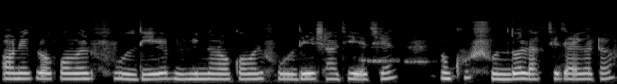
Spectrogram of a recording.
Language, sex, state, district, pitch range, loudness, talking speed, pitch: Bengali, female, West Bengal, North 24 Parganas, 245-265 Hz, -21 LUFS, 145 wpm, 255 Hz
